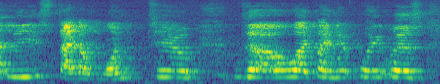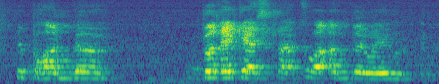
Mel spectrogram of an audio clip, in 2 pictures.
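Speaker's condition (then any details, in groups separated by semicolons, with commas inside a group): Cerebral palsy; speech slightly off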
